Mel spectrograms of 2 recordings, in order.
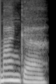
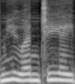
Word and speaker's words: mga: The genitive marker NG and the plural marker MGA are abbreviations that are pronounced nang and manga.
